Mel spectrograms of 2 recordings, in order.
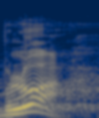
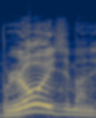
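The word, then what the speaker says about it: Bloy: 그 다음 두 번째는 레옹 블로아, 영어로는 블로이지만 이게 블라는 사람이니까 블로아 이렇게 읽어야 맞습니다.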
